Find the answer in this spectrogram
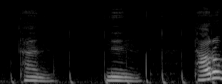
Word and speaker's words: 닿는다: 단는 다로 발음되잖아요.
